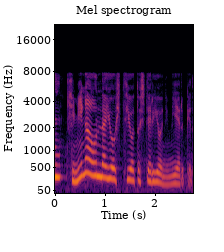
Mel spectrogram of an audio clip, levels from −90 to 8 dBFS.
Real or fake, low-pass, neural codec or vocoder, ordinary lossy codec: fake; none; codec, 16 kHz, 8 kbps, FunCodec, trained on LibriTTS, 25 frames a second; none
